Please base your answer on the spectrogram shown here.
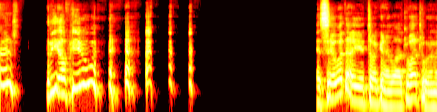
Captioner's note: Ketawa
